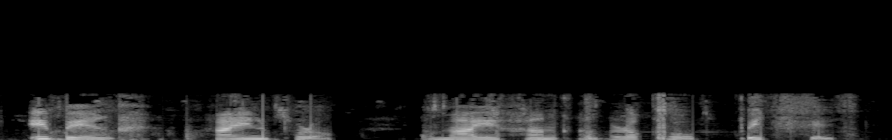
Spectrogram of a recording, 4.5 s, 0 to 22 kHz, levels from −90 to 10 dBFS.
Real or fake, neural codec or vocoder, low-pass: real; none; 7.2 kHz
